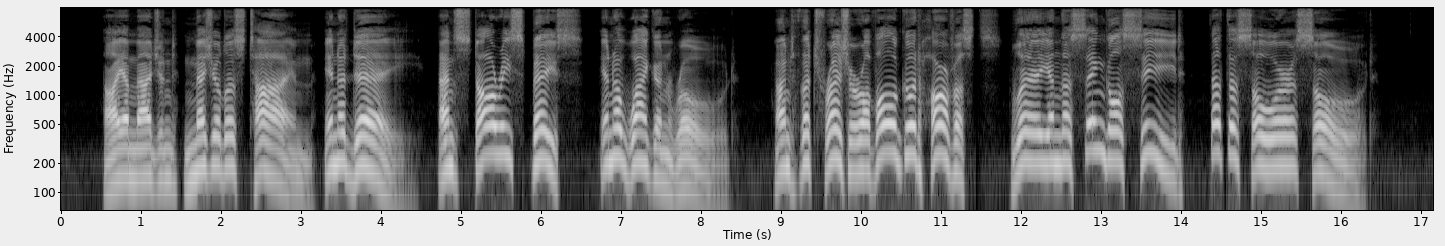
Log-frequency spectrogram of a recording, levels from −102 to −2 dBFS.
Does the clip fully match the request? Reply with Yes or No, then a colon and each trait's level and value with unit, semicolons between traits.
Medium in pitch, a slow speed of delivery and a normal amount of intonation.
No: medium, 175 Hz; slow, 105 wpm; wide, 6.8 semitones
